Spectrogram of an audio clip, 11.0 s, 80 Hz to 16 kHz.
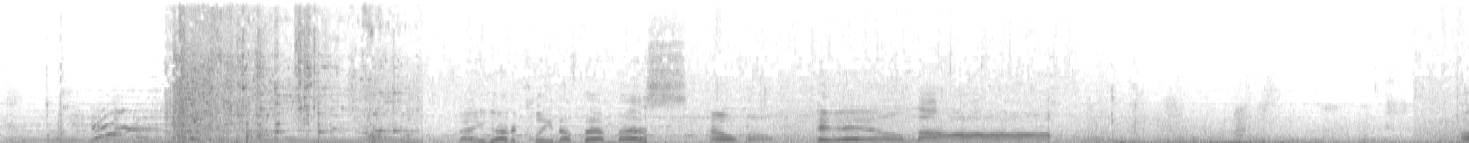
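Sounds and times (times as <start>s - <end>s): dramatic background music: 0.0s - 11.0s
glass shattering: 1.2s - 3.2s.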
